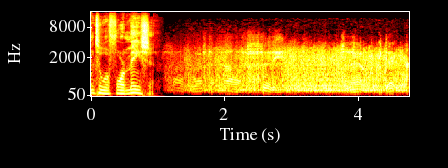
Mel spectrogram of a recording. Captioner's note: mutters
